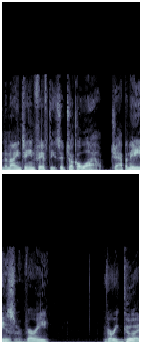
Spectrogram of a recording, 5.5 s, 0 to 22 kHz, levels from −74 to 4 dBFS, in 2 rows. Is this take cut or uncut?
cut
